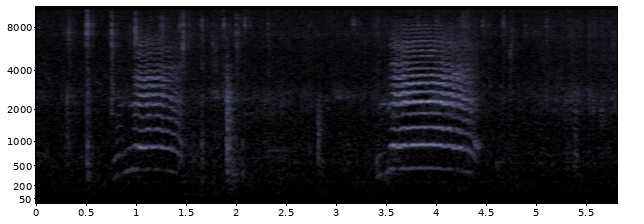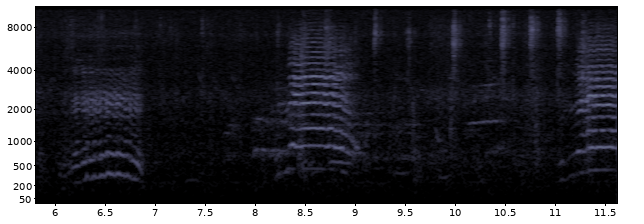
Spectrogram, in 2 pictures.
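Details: Young goat kid drinking milk from a bottle, giving repeated high, wavering bleats with rich harmonics, four separate cries spaced a few seconds apart, faint clicks and rustling between them.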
